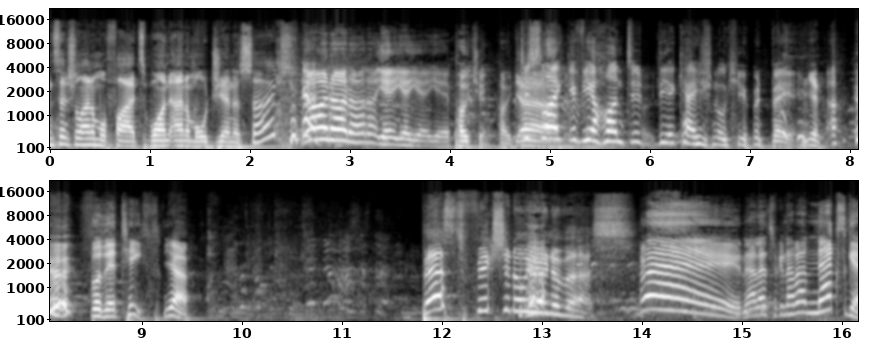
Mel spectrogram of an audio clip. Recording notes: Live from MICF. Live from the Melbourne International Comedy Fest.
